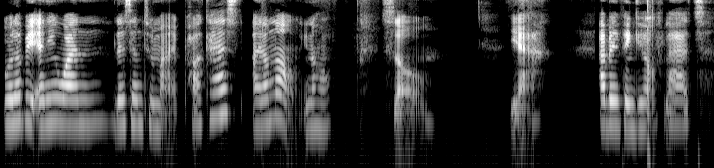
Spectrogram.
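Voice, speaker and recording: A young woman, a student whose first language is Chinese, chatting casually in halting English, often checking in with "okay?" and laughing softly. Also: sits high, animated, creaky. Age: young adult. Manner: hesitant, halting non-native English, frequent "okay?" tags; slow, thoughtful, giggles often. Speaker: student vlogger and podcaster. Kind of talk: casual chat to camera.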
